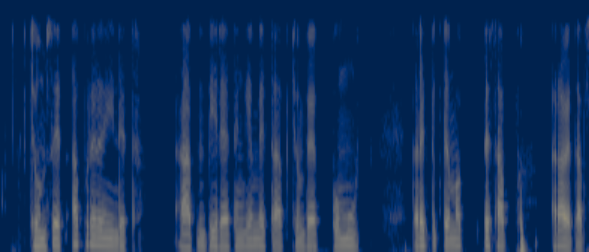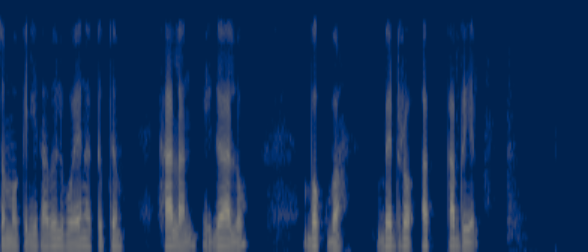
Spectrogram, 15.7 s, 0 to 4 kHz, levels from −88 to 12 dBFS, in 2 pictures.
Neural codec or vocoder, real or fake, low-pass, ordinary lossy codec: none; real; 3.6 kHz; none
